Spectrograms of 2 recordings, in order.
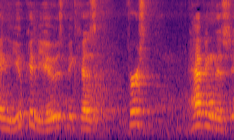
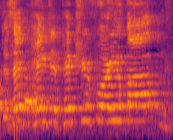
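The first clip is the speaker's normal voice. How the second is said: put-on very high, louder elderly lady's voice; old woman; 12 semitones higher, 6 dB louder than usual. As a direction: pipe up high like an old lady. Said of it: "The Indian calls the old woman".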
